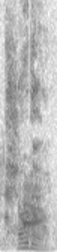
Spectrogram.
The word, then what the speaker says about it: Pardo: gets what he's after I've been saying his name wrong oh you guys are gonna freaking Hound me in the comments it's Pardo not Prado Mia I like your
